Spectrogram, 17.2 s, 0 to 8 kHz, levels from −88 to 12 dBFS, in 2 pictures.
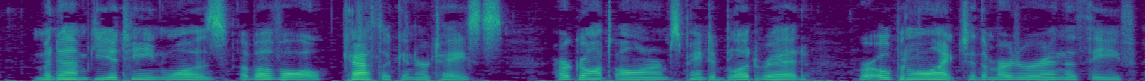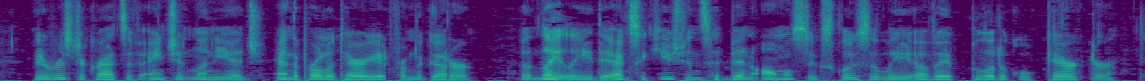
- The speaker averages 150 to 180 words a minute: Yes, average, 165 wpm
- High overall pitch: No, medium, 175 Hz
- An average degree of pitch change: No, narrow, 2.0 semitones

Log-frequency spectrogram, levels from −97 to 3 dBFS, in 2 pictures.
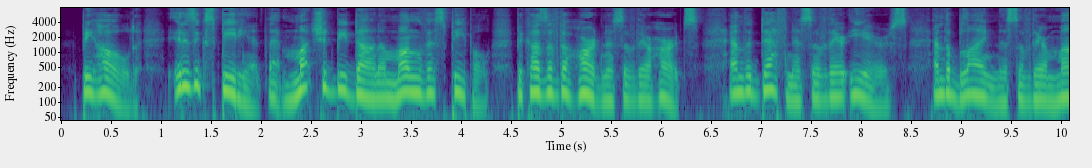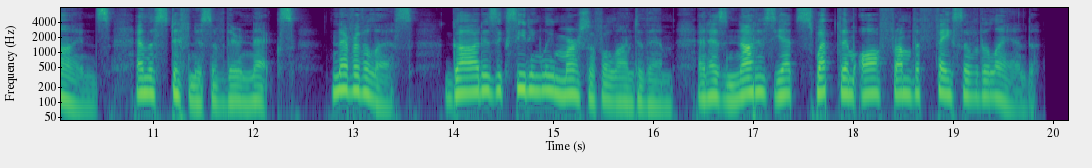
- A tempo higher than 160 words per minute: Yes, average, 175 wpm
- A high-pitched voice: No, low, 135 Hz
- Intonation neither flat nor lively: No, wide, 6.2 semitones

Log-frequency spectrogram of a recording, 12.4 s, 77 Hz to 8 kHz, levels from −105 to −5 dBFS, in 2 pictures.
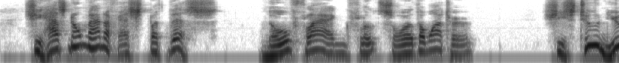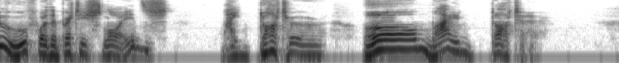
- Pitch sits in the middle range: Yes, medium, 160 Hz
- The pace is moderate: No, slow, 115 wpm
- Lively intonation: Yes, wide, 6.5 semitones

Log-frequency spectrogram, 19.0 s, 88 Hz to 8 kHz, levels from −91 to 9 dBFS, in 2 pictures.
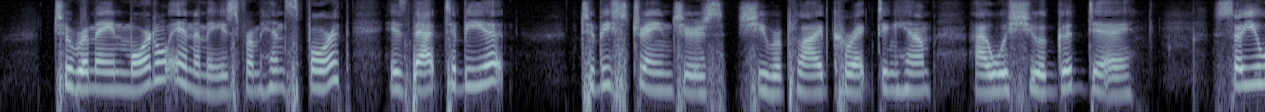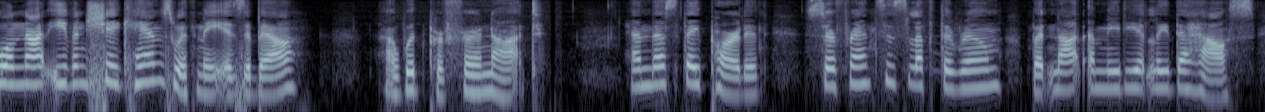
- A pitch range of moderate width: Yes, average, 4.3 semitones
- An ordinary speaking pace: Yes, average, 165 wpm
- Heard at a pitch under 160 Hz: No, high, 230 Hz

